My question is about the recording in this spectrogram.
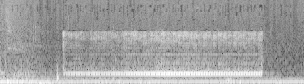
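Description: A ringback tone on a phone call to a man who is not picking up: a single steady electronic ring lasting about two seconds over a faint low hum.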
